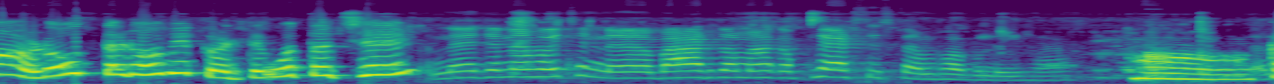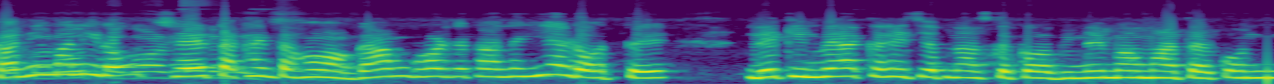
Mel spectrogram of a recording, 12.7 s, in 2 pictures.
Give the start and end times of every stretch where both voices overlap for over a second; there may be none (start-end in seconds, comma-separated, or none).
6.3-8.1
